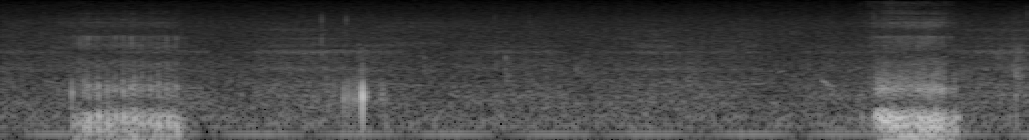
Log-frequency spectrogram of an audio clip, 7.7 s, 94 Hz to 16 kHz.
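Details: Brindle Boxer named Rokko snoring while asleep: two broad, rough breaths around 0.5–1.4 s and 6.5–7.2 s, low and throaty with a steady hum underneath, plus a faint click in between.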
